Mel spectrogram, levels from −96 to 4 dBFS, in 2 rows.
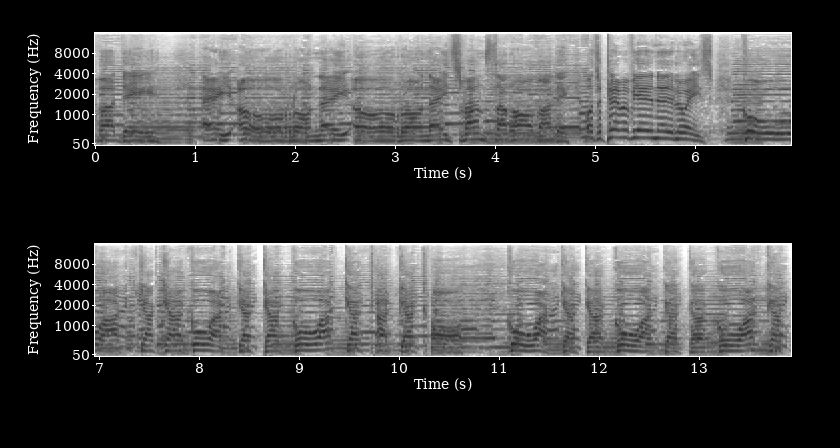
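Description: No technical faults can be heard anywhere in the audio.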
